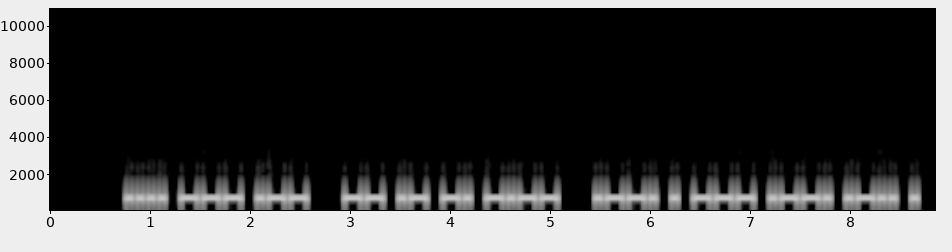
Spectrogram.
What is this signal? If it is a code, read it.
Morse code, heard as a keyed tone, about 22 wpm, 700 Hz. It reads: HOW MANY PEOPLE
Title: Sentences from Top 1200 Words 22wpm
